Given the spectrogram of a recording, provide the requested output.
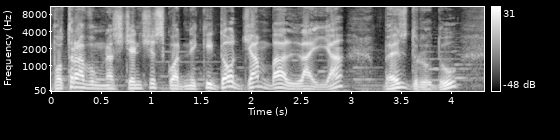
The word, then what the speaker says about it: jambalaya: Podkarpacka jambalaya. – Tak, i ta jambalaya, bardzo ładnie to wymawiasz, nierozerwalnie wiąże się z, wiesz skąd to jest Louisiana.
